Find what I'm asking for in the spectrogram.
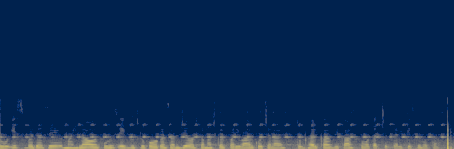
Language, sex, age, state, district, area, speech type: Hindi, female, 30-45, Uttar Pradesh, Sonbhadra, rural, spontaneous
